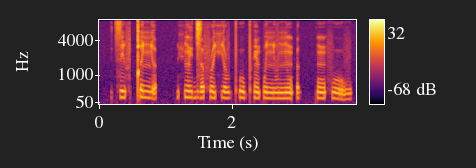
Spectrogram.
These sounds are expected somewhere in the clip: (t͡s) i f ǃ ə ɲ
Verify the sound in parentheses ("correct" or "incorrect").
correct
